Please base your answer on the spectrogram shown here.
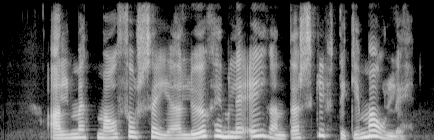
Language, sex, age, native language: Icelandic, female, 40-49, Icelandic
